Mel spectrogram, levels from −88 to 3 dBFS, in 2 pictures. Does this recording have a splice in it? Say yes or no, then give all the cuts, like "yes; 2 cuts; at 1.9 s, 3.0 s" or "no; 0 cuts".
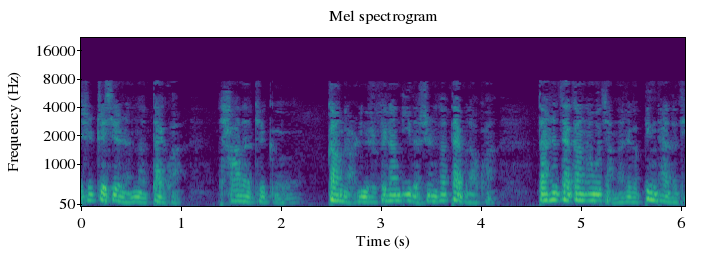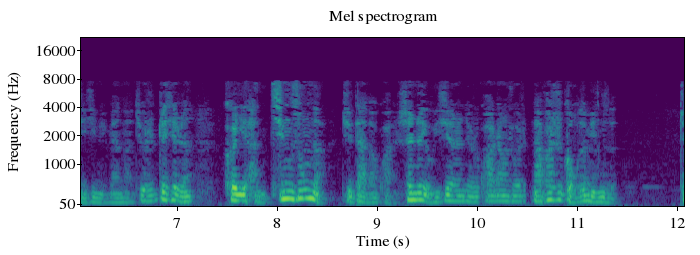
yes; 1 cut; at 10.4 s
